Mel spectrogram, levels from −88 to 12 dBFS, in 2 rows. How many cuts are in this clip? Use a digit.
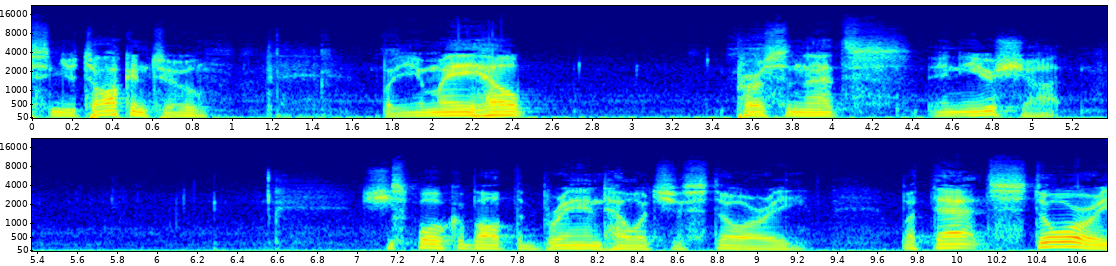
1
